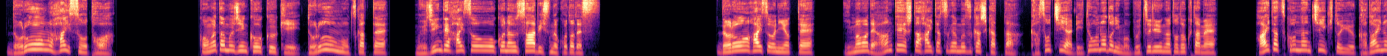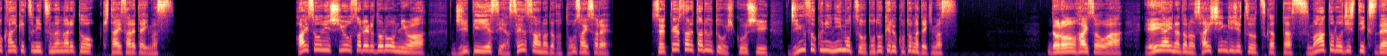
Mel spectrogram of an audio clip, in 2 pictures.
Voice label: male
